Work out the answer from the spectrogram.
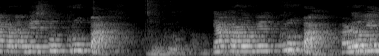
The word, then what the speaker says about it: कृपा: English में आई लग रहा है, यानी ई उच्चारण निकल रहा है, कृपा, तो ई उच्चारण निकल।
